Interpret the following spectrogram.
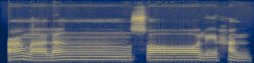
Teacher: میں نے غنہ کیا کیونکہ تنوین کے فوراً بعد صاد ہے جو کہ حروف اخفا میں سے ہے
